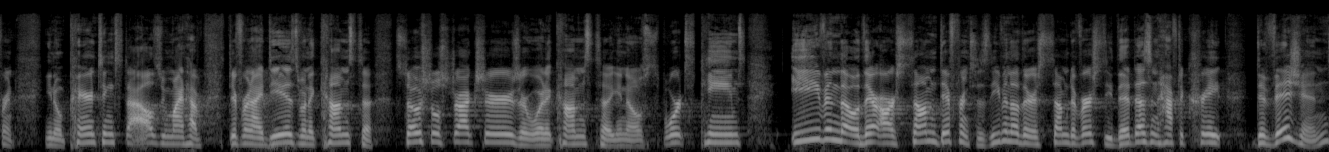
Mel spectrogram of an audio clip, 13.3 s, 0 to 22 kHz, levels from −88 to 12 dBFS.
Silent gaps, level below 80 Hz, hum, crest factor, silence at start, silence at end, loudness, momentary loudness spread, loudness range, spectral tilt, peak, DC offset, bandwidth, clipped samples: none; -76 dBFS; none; 20 dB; 0 s; 0 s; -30 LUFS; 9 LU; 3 LU; -3 dB/octave; -12 dBFS; under 0.1%; 16 kHz; under 0.1%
